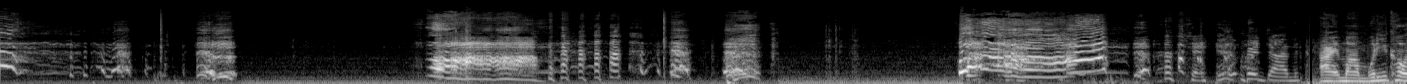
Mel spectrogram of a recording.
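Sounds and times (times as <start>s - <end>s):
men laughing: 0.0s - 2.4s, 5.0s - 7.8s, 9.7s - 12.7s.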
